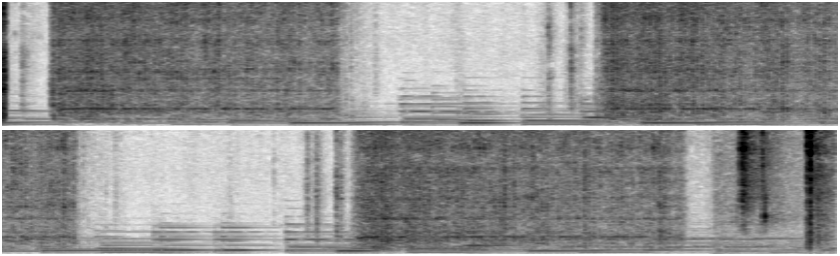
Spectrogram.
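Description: A sewing machine stitches down a seam line on an infant dress in three close, steady runs, its motor hum rising and stepping in pitch, with short pauses between runs.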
